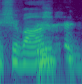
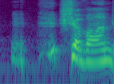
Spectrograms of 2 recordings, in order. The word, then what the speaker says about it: Siobhan: two words, and now you've corrupted me into Siobhan. But I don't know if corrupt is the right word. all right, you've shown me the light of the correct pronunciation. Right, there you go. Much better. Siobhan Dragon, yeah, a little Celtic in there.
